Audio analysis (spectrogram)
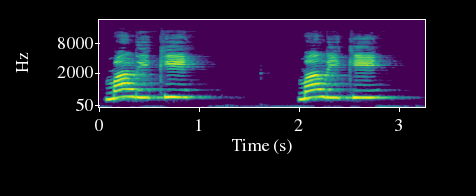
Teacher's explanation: huruf mim di sini sering dibaca panjang padahal huruf mim ini bukan berhadapan dengan alif. Jadi bacanya jangan panjang ya, bacanya pendek.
